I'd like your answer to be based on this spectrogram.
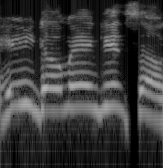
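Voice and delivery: high-pitched, generous retold voice; eager offer. Homeless man sharing his fries, eagerly imitated. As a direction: hand it over in a lifted, upbeat pitch.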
